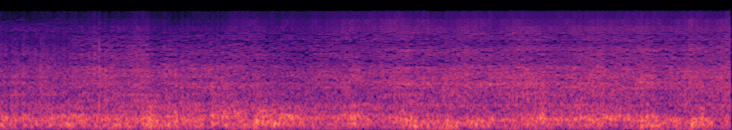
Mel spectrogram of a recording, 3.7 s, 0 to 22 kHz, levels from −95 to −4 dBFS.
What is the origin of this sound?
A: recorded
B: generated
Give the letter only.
B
